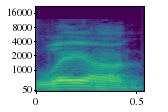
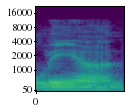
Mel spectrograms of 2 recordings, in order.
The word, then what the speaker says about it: Leon: And Rocky Ruiro, maybe the greatest scholar I know at living says, Peter, it's Leon. It's Leon Batista. It's not Leon, man. Stop, you know, anglicizing it.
